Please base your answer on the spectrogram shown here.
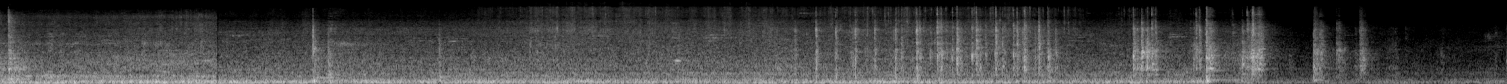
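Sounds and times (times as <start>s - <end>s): utensils clattering in cooking pot: 5.2s - 13.7s.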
